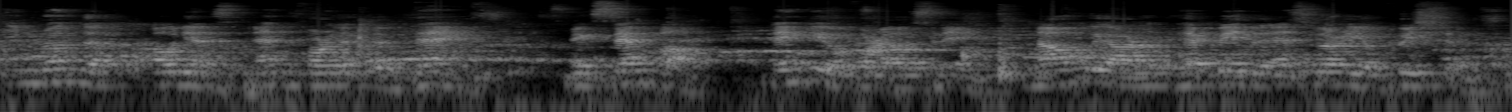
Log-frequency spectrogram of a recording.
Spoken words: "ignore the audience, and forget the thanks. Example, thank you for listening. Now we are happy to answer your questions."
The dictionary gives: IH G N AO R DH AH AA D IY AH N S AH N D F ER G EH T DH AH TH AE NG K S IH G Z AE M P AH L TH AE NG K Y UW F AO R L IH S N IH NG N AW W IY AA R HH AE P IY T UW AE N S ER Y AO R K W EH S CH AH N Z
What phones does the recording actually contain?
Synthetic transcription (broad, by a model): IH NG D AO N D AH AA D IY AH N S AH N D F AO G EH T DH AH T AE NG K S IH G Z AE M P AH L T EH NG K Y UW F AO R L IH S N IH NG N AW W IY AA R HH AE P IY T UW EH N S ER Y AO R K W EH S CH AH N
